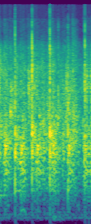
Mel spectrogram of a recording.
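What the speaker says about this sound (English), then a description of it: "Let's give her a round of applause." Brief audience applause for a panelist at a Black Food Summit design panel, with steady dense clapping and a few sharper individual claps standing out.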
